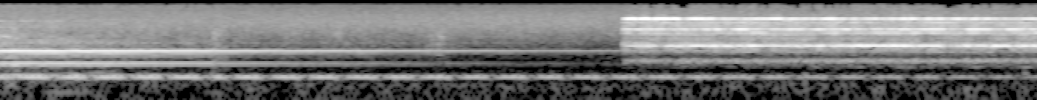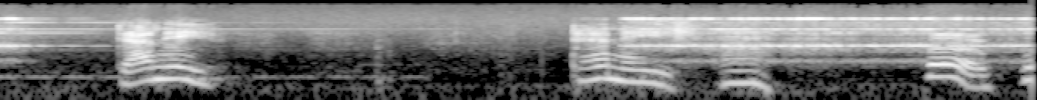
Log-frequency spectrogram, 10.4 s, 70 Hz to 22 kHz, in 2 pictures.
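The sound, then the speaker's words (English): A telephone rings steadily with a bright electronic trill at 3:30 in the morning, continuing under a woman's voice calling out twice and some talk, fairly loud throughout. “The phone, it's ringing.”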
